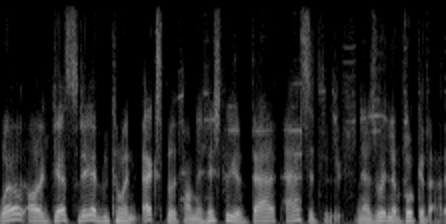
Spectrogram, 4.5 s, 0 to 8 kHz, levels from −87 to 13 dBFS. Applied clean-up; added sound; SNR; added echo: neural diffusion model UNIVERSE++.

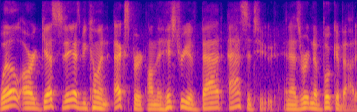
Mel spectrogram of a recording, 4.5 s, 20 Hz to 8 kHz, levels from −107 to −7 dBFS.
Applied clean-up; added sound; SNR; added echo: none; none; none; none.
